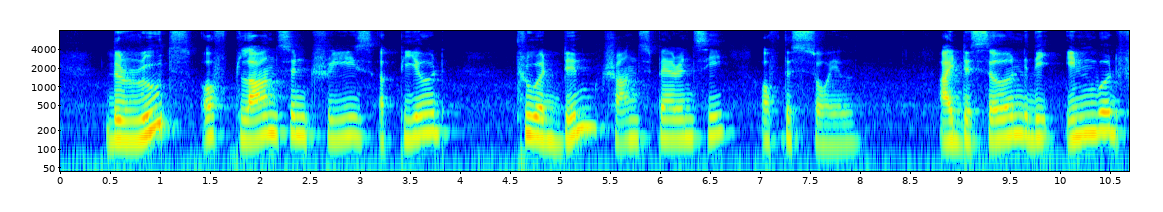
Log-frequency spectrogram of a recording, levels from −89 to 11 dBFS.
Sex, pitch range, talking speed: male, 120-165 Hz, 100 wpm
